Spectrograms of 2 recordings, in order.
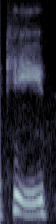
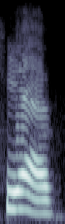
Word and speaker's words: Kyiv: Russia fires rockets into Kyiv, issue that challenge. Yeah. First of all, Kyiv, I'm pretty sure it's Kiev. It's not. It's Kyiv.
